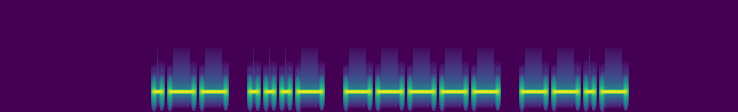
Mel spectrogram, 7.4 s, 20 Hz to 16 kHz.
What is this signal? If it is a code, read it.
Morse code, heard as a keyed tone, about 15 wpm, 700 Hz. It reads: WV0Q
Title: USA Call Signs - 4 Characters - Repeated 3x - 15wpm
